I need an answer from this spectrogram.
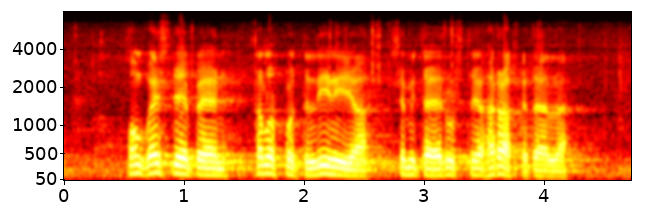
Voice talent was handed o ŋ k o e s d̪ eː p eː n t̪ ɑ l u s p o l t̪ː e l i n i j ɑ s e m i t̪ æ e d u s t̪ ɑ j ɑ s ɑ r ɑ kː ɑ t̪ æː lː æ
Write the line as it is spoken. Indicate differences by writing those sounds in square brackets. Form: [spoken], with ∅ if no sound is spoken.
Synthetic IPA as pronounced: o ŋ k o e s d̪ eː p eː n t̪ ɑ l [o] s p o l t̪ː e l i n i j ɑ s e m i t̪ æ e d u s t̪ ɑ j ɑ [h] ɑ r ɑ kː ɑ t̪ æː lː æ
